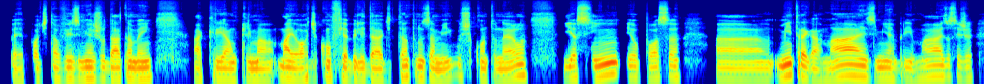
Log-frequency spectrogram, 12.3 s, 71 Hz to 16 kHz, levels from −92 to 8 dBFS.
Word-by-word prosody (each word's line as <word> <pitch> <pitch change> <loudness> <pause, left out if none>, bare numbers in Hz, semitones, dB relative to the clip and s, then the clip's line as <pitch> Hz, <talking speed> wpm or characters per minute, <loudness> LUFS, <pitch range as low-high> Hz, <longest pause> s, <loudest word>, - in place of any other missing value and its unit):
é, 95 0 -5
pode 100 -3 -3
talvez 105 0 -2
me 105 +1 +2
ajudar 105 -1 +1
também 105 +1 +2 0.5
a - - 0
criar 100 -1 -1
um 95 - 0
clima 95 0 -1
maior 105 -1 +3
de 105 -1 -5
confiabilidade 100 -2 -1
tanto 115 0 -2
nos 110 -2 0
amigos 105 +5 -1
quanto 100 0 -5
nela. 105 +7 +1 0.5
E 110 - -1
assim 120 +5 +4
eu 115 -3 -3
possa, 110 +2 -2 0.4
ah, 100 -1 -1
me 120 +3 +4
entregar 110 -8 +3
mais, 115 +2 +4
me 105 0 0
abrir 100 0 -5
mais, 120 +4 0
ou 120 - -4
seja, 110 -2 -5
105 Hz, 150 wpm, -22 LUFS, 100-115 Hz, 0.5 s, assim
